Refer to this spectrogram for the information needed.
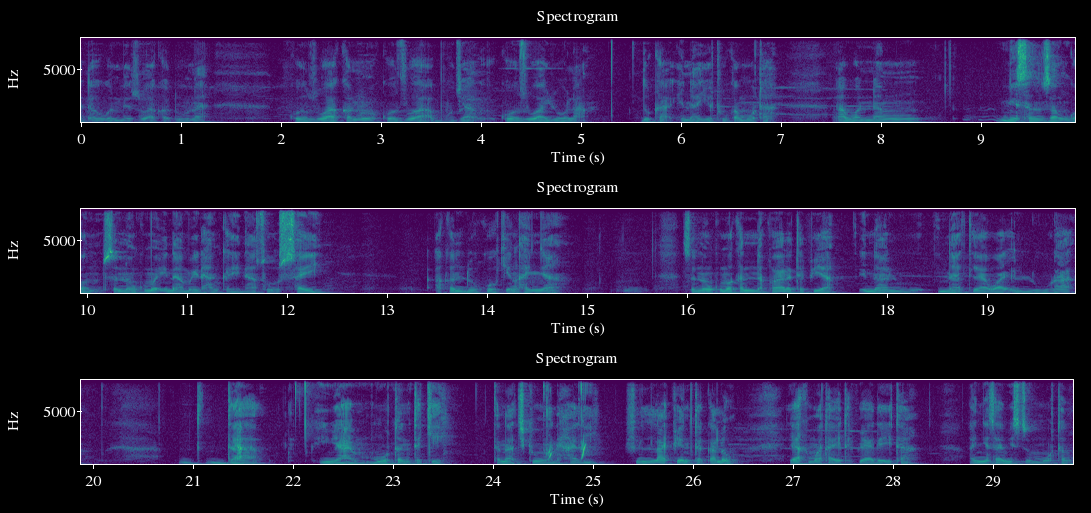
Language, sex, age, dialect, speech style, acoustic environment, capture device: Hausa, male, 35-44, Nigeria - Nigerian Standard, happy, construction, mobile / Linux / Chrome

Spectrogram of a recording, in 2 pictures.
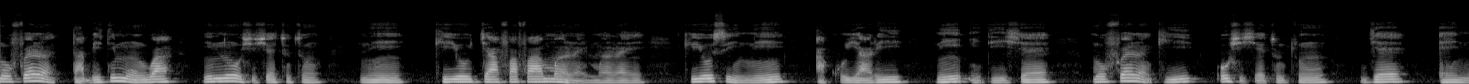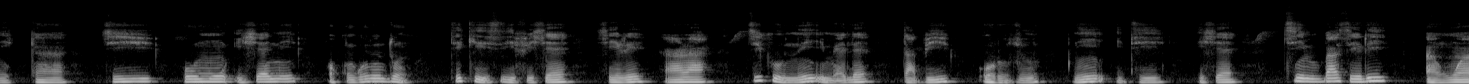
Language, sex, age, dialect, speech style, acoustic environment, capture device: Yoruba, male, 35-44, Nigeria - Lagos Yoruba, focused, nature; silence, mobile / Linux / Chrome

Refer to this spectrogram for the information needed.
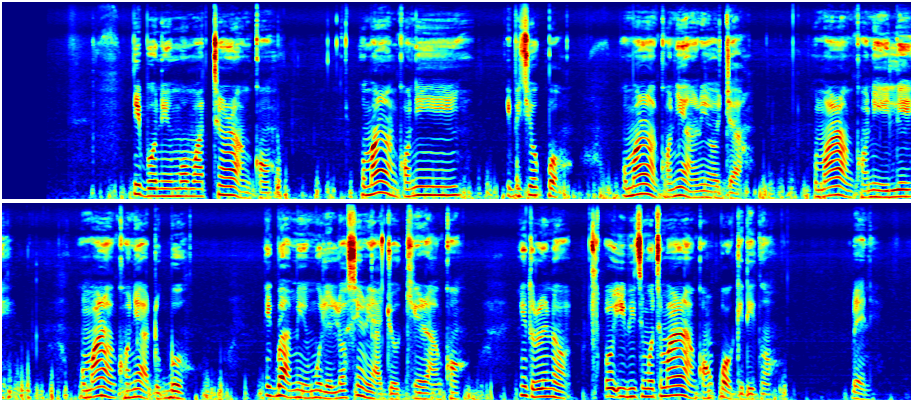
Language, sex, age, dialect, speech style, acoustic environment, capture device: Yoruba, male, 25-34, Nigeria - Lagos Yoruba, happy; tired; excited; relaxed, silence, mobile / Linux / Chrome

